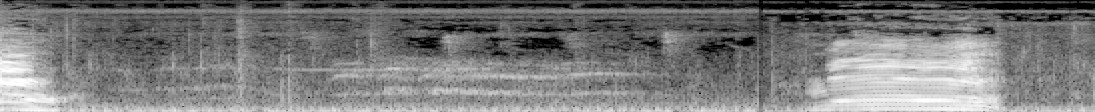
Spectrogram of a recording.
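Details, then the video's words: Tame cattle being herded toward a wide field in a peaceful village setting: one harmonic, slightly rising moo lasting about a second near the end, after a quiet stretch with faint background hum and a brief sound at the start. "Suara Lucu Sapi Menghibur"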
